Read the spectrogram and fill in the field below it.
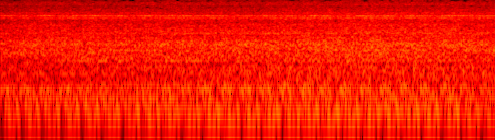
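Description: Diesel engines running inside Yakutat's new power plant in Alaska: a loud, unbroken mechanical roar with a deep rumbling low end and dense hiss above, holding steady the whole time with no voices.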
